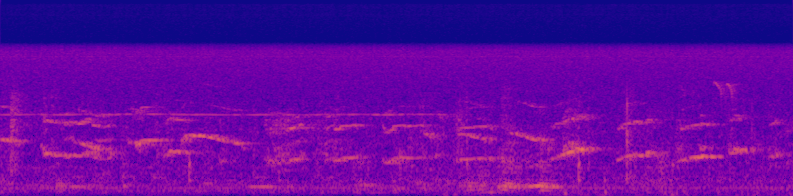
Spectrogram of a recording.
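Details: A litter of English bulldog puppies whimpering: many thin, high whines overlap almost continuously, sliding up and down in short wavering phrases over a steady low background hum.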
